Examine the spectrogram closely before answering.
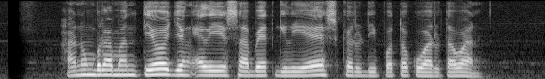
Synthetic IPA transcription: hanuŋbəɾamant̪iɔd͡ʒɨŋelisabɛt̪̚ɡiliɛskɨrdipɔt̪ɔkuwart̪awan

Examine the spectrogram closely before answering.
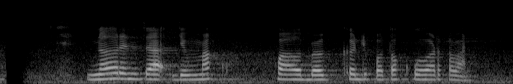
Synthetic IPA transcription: inɔlɾɛnzad͡ʒɨŋmak | halbərɡ̚kɨrdipɔt̪ɔkːuawart̪awan

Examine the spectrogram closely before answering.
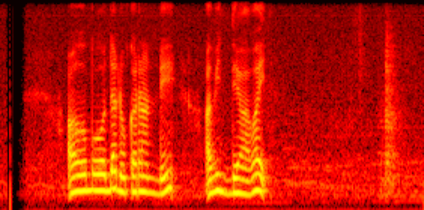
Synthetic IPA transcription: aʋɐboːd̪ənukəɾanːe | a̰ʋid̪jaːʋɐj

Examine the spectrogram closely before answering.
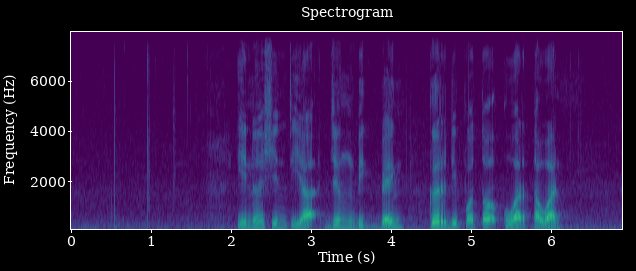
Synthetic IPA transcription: ʔinəsint̪iaʔd͡ʒɨŋbiɡ̚bɛŋ | kɨrdipɔt̪ɔkuwart̪awan

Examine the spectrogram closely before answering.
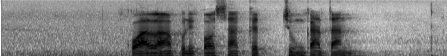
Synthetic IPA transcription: kwalapunikɔsaɡ̥ə̤t̪̚d̥ʒ̥ṳŋkat̪an

